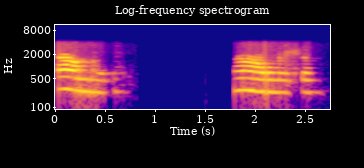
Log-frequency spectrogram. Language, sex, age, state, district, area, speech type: Telugu, female, 30-45, Andhra Pradesh, Kadapa, rural, conversation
